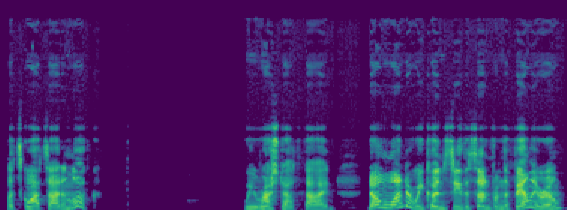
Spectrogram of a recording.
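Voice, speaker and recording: A woman reading a children's story aloud, expressive and instructive, speaking directly to young listeners. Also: medium pitch, no room sound.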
